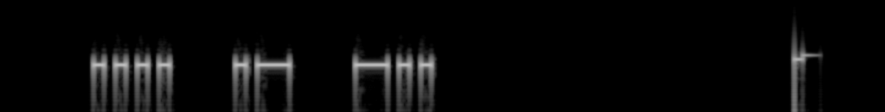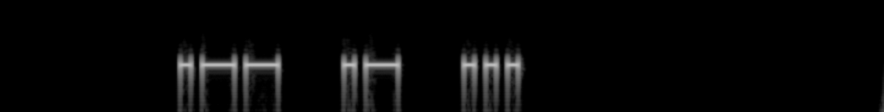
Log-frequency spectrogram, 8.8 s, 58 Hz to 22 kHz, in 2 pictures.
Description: Morse code, heard as a keyed tone, about 22 wpm, spaced as for 16 wpm, 700 Hz. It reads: HAD WAS
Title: 2x Character Spacing - Top 200 Words - 22wpm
